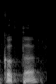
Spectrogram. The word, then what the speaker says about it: Kotha: guys to tell them it is King of Kotha and not the usual Hindi pronunciation. So it's in the film Kotha, in Malayalam it's Kotha.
